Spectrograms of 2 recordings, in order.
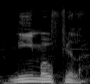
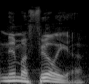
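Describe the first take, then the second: First: The ending has no 'ee' sound: fill-a. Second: The ending has an extra 'ee' sound: fill-ee-a. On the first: The speaker calls it right. "it's phila" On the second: The speaker calls it wrong. "It's it's not Nemophilia"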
